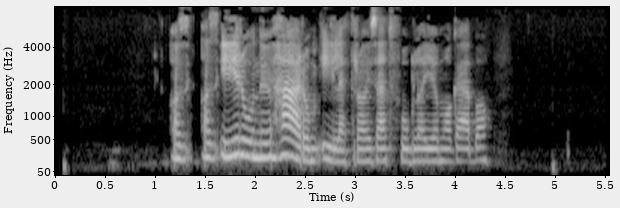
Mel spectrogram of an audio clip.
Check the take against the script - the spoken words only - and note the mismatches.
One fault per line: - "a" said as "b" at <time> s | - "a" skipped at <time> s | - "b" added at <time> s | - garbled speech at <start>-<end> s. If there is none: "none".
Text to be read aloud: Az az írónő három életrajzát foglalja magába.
none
